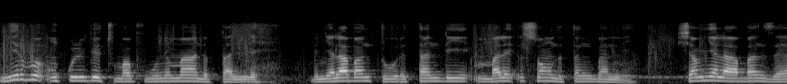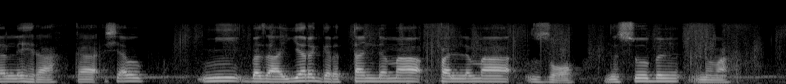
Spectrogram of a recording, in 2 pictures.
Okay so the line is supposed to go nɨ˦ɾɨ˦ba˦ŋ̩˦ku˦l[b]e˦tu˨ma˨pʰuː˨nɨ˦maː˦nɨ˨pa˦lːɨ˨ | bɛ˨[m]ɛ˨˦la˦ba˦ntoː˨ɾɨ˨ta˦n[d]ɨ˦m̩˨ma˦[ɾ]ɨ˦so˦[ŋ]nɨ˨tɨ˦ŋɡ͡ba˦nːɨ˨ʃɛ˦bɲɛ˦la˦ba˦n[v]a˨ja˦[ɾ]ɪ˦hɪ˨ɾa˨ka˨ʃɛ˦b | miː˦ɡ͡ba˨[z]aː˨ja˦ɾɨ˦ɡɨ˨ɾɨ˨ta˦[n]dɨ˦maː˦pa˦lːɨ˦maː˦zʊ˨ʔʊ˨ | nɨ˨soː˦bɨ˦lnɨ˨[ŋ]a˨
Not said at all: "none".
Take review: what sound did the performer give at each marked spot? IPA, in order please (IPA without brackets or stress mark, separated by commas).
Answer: b, ɲ, d, l, ŋ, z, l, z, n, m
